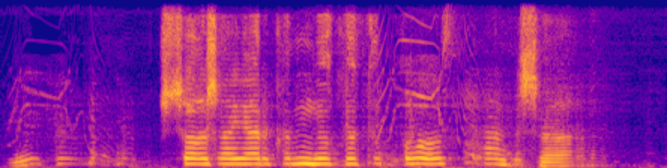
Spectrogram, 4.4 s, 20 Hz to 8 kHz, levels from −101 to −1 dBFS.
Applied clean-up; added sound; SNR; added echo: neural mask model DeepFilterNet 3.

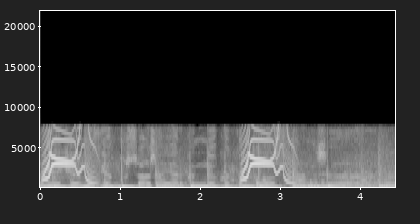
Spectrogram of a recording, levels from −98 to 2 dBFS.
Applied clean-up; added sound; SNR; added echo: none; Animal; -3 dB; none.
